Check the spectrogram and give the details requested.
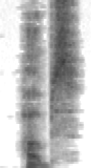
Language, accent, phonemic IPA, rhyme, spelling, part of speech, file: English, Australia, /hʌbz/, -ʌbz, hubs, noun, En-au-hubs.ogg
- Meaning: 1. plural of hub 2. Husband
